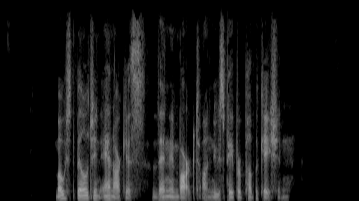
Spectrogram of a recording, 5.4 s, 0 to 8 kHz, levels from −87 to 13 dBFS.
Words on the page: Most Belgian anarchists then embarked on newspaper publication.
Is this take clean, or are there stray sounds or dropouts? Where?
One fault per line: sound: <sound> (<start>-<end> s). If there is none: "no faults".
sound: dropout (3.8-3.8 s)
